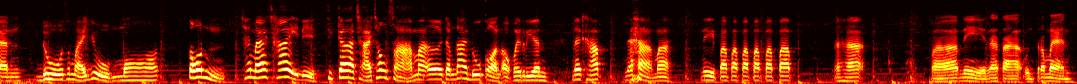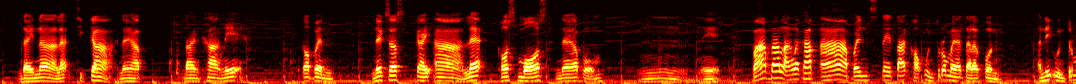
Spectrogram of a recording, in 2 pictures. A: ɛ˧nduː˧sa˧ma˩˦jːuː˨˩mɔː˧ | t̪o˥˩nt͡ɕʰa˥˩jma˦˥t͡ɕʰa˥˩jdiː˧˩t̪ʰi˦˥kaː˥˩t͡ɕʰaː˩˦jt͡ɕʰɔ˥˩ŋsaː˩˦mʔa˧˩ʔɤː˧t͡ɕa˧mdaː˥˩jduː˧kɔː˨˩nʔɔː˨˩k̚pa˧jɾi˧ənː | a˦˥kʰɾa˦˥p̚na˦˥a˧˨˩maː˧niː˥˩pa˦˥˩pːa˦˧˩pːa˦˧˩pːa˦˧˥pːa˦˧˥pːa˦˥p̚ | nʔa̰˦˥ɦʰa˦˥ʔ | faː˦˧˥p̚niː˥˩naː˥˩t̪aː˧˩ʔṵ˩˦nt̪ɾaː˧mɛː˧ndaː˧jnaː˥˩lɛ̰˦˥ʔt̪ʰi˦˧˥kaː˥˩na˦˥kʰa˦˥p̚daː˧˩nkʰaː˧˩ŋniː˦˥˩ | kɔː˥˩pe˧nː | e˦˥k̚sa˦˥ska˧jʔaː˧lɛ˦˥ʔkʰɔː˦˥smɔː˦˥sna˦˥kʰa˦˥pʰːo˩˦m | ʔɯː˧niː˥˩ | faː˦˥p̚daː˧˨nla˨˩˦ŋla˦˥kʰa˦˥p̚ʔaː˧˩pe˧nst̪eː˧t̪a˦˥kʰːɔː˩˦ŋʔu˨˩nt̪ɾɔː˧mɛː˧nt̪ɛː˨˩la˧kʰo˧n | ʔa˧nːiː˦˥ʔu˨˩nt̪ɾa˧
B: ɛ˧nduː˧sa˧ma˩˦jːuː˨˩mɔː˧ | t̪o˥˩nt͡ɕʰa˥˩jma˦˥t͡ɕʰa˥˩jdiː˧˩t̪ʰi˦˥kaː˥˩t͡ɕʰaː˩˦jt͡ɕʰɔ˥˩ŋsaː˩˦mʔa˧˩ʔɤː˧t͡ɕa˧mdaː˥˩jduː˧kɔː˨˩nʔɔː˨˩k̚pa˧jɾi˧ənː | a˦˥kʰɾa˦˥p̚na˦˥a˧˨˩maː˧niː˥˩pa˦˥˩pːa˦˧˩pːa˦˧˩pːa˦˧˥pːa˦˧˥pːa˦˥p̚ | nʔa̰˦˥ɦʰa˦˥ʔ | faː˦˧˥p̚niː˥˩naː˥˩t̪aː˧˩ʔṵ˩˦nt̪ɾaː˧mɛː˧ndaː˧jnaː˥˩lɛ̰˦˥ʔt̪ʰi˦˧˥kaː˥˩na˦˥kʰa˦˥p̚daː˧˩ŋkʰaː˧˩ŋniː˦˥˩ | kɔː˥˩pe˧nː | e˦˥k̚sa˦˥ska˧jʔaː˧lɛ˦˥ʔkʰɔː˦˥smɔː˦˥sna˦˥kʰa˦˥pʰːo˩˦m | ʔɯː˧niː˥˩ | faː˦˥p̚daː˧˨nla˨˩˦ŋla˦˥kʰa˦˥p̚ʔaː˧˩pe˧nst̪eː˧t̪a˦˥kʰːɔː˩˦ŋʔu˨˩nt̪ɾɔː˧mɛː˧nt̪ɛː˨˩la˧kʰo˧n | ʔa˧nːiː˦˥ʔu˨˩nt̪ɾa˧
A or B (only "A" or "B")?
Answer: A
